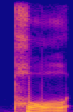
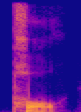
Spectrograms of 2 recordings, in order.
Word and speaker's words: people: People always want to say people with a hard strong o sound at the end. Well, we need to soften that ending up. It is not pull, it's pull.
